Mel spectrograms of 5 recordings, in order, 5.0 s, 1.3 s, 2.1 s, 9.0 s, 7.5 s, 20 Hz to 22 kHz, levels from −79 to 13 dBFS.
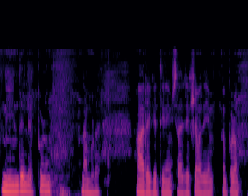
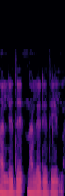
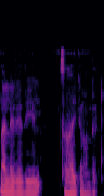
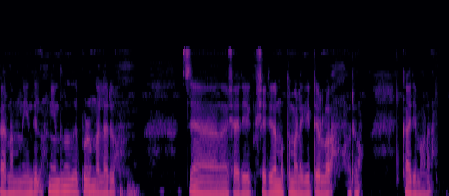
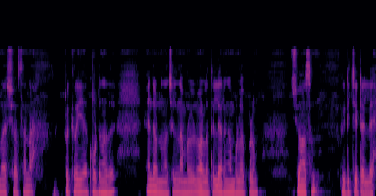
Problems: low volume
